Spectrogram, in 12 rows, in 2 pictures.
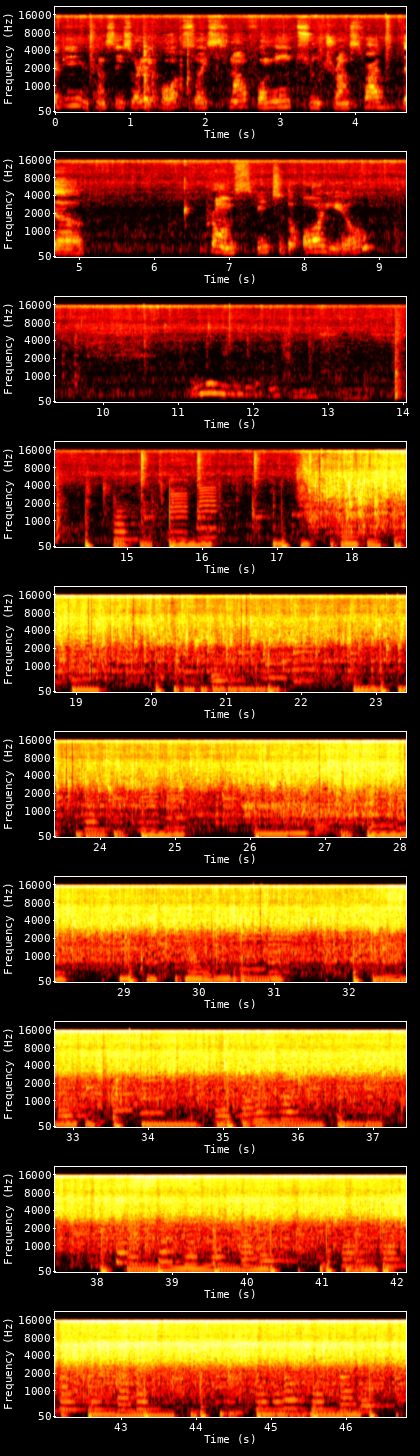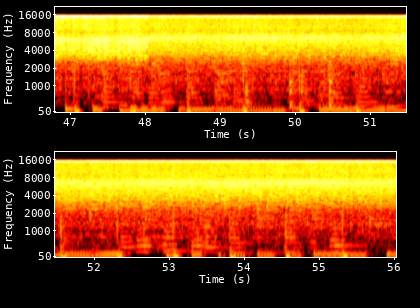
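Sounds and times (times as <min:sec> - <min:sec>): prawns sizzling in hot oil: 0:00.0 - 0:13.0, 0:14.3 - 0:56.0
soft background music: 0:14.4 - 0:56.0.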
